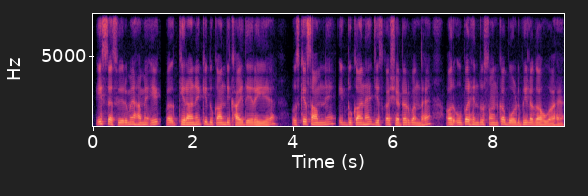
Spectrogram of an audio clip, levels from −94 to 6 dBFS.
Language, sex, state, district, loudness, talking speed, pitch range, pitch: Hindi, male, Bihar, Jamui, -18 LUFS, 195 wpm, 140-155 Hz, 145 Hz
